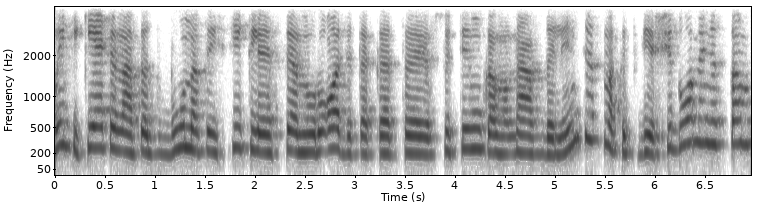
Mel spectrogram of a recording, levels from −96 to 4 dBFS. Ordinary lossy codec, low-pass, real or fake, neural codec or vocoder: Opus, 32 kbps; 3.6 kHz; fake; vocoder, 22.05 kHz, 80 mel bands, HiFi-GAN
